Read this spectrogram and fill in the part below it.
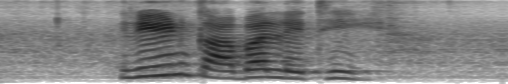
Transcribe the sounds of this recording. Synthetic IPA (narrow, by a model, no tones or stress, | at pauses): ɾiːɳkaːbəlːeːt̪ʰeː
